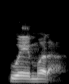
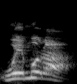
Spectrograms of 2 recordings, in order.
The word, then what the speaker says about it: Uemura: Japanese, this Japanese name, it's technically supposed to be U-E, not U-Y-E, and it's supposed to be pronounced Uemura. That's way cooler. So if you want to sound like a samurai, you say Uemura.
